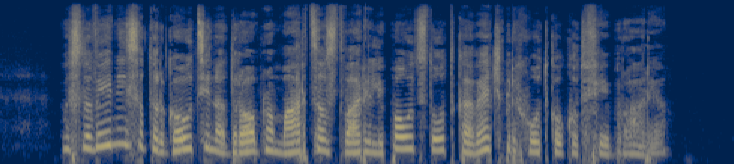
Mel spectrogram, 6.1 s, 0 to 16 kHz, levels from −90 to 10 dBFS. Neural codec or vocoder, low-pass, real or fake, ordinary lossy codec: vocoder, 44.1 kHz, 128 mel bands, Pupu-Vocoder; 14.4 kHz; fake; AAC, 48 kbps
